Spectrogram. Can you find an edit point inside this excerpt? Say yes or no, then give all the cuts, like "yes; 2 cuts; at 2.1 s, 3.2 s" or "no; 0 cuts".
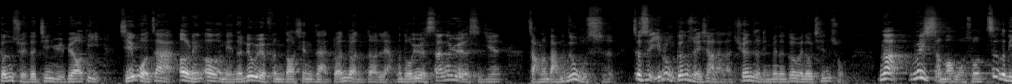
yes; 1 cut; at 6.2 s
